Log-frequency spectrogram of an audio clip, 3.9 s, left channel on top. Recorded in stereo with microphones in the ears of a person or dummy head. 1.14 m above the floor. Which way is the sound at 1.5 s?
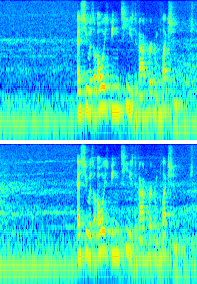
10° right (ahead or behind).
